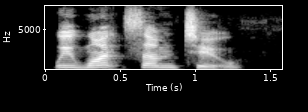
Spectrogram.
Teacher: It doesn't sound like there's a T there at all.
